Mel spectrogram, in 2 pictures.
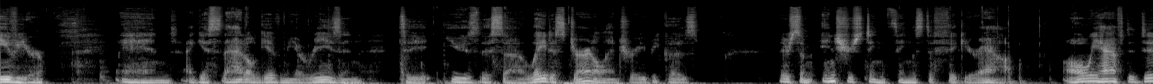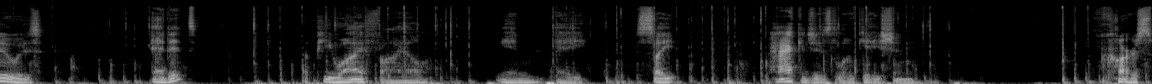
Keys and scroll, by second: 1.0 ctrl+super+Left, 4.3 ctrl+f.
